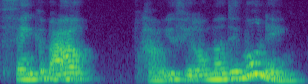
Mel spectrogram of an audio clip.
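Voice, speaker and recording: A woman's voice: fairly low pitch, expressive, measured pace, creaky, darkish tone. A woman from Poland with a Polish accent giving an emphatic, blunt motivational talk on a live stream, swearing now and then for emphasis. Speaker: wellness coach. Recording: roomy sound, distant from mic.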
